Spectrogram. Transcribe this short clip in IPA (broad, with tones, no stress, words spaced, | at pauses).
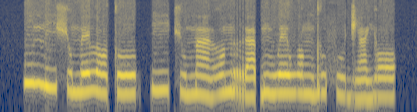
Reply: u˦ ni˨ ʃʊ˨mɛ˦lɔ˨toː˨ k͡piː˦t͡ʃu˨mã˦˨ ɣɔ˦nra˨ɓũ˦ wɛ˦wɔ˦ŋdu˦ fu˨d͡ʒã˨jɔ˦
